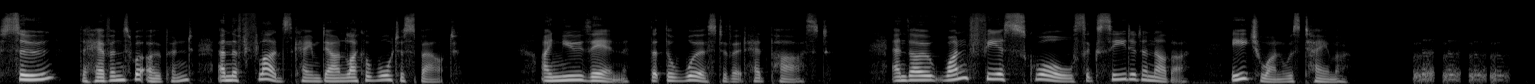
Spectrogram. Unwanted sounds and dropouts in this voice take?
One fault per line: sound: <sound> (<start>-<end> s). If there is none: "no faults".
sound: laugh (14.1-15.1 s)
